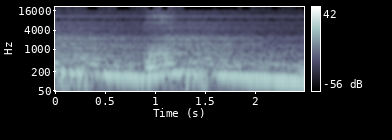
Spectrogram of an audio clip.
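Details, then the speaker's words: 1996 Volvo 850 2.5 non-turbo, lowered, with newly fabricated exhaust from surplus and scrap parts (previously had none): two throttle blips with smooth, even, deep note, no rasp or leaks; exhaust sounds much better. "Sounds much better."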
